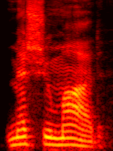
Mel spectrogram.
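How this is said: It is said with a Hebrew pronunciation. "the Hebrew term for apostate is meshumad"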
